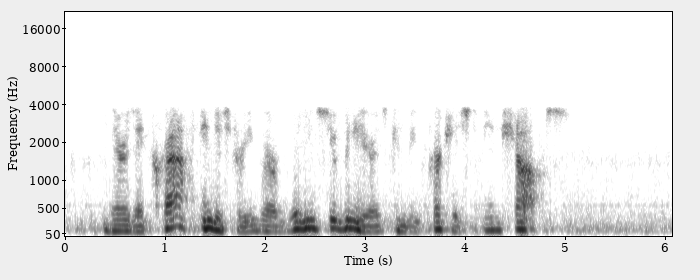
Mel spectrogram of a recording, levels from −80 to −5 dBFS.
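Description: Throughout the speech, tandem speech coding: two low-rate speech codecs in series, likely AMR-NB then G.729A, the second re-coding the first's errors. It sounds rough, muffled and warbly. A spectrogram shows nothing above 3.8 kHz and blurred, wavering harmonics.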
